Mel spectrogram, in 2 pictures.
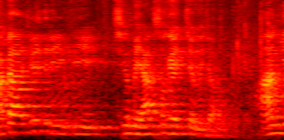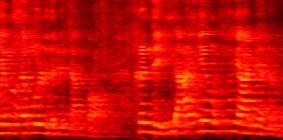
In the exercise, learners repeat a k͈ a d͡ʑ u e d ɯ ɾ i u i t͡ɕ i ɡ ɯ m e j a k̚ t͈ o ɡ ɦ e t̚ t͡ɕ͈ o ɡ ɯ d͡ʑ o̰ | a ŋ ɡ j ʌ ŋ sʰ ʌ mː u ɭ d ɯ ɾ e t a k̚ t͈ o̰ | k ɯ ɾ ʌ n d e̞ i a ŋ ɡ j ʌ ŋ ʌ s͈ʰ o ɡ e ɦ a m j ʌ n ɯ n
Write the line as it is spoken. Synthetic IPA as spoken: a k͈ a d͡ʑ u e d ɯ ɾ i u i t͡ɕ i ɡ ɯ m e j a k̚ s͈ o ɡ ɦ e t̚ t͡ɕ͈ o ɡ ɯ d͡ʑ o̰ | a ŋ ɡ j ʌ ŋ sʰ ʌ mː u ɭ d ɯ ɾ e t a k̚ k͈ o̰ | k ɯ ɾ ʌ n d e̞ i a ŋ ɡ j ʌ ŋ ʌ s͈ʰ o ɡ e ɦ a m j ʌ n ɯ n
